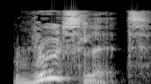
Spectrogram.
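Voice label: "rootlet", English, British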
